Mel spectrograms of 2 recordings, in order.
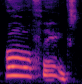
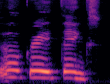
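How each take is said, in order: First: It is said in a warmer, enthusiastic tone. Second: It is said in a flat, unexcited tone.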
